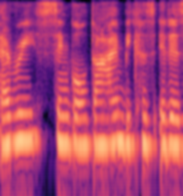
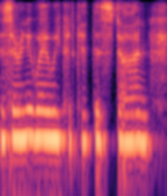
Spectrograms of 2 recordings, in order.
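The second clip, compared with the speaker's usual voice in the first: cowering, meek, timid tone; 2 semitones higher than usual. Describing how people ask for something, demonstrating a cowering, timid way of asking. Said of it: "in a cowering way to say".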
